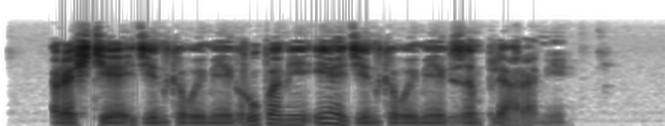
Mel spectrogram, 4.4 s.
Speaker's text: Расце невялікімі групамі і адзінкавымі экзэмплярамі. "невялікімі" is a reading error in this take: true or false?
true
